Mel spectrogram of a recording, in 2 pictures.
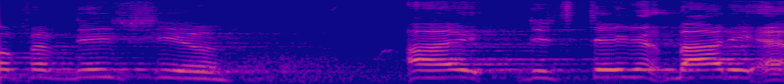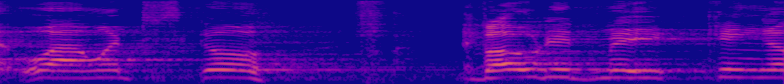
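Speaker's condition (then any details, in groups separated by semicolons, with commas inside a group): Cerebral palsy; from birth, uses wheelchair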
